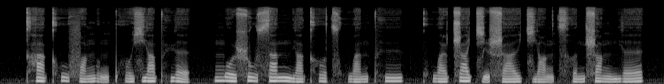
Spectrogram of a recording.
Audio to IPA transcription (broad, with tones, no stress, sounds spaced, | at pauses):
kʰ ä˥˧ kʰ u˥˩ f ɑ˧˥ ŋ ɤ̰˨˩ ŋ pʰ ɤ˧˥ ɕ j ä˥ pʰ ɥ ɛ˥˩ | m o˥˧ ʊ̯ ʂ u˥˩ s a˥ n n̪ j ä˧˥ kʰ ɤ˥˩ t͡sʰ w a˧˥ n pʰ y˥ | kʰ w ä˧˥ ʈ͡ʂ ä˥ t͡ɕ ḭ˨˩ ʂ a˧˥ ɪ̯ t͡ɕ j ɑ̰˨˩ ŋ t͡sʰ ə˧˥ n ʂ ɑ˥˩ ŋ m j ɛ˧˥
